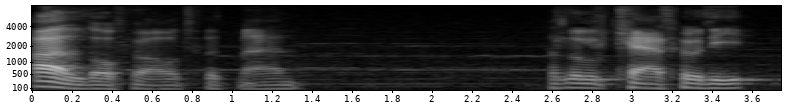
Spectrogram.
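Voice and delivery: ordinary delivery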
